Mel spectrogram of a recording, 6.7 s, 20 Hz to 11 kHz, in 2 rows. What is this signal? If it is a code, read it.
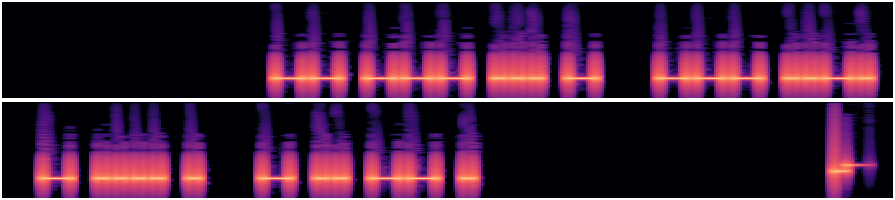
Morse code, heard as a keyed tone, about 34 wpm, 700 Hz. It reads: MOST OF THE TIME
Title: Sets of 4 Words 35wpm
